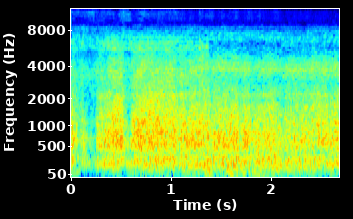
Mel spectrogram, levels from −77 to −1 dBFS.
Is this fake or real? real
